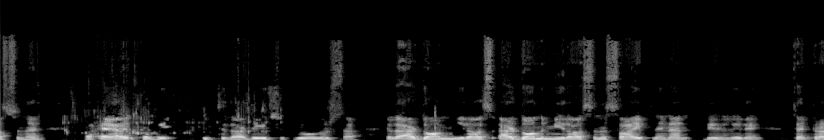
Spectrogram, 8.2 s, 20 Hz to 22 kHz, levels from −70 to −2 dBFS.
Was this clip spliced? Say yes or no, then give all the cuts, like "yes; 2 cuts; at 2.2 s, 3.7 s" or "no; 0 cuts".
no; 0 cuts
